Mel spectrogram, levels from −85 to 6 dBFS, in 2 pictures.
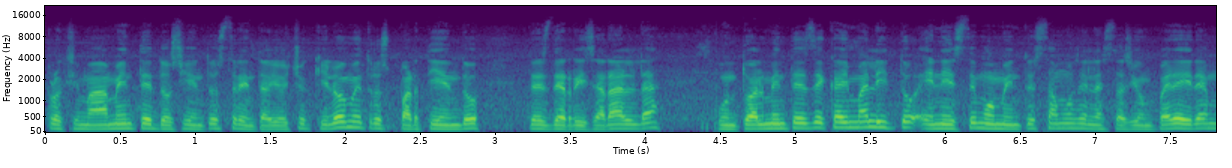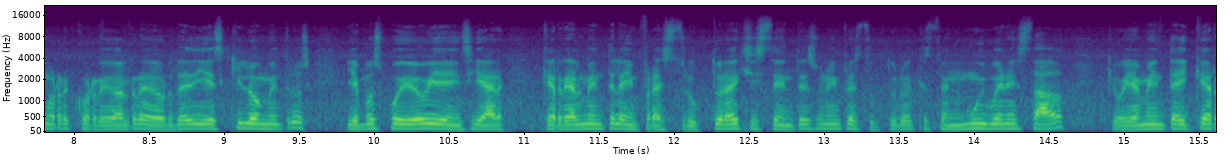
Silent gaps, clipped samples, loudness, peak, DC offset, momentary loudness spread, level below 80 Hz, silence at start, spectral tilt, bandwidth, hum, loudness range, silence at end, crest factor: none; under 0.1%; -19 LUFS; -2 dBFS; under 0.1%; 8 LU; -62 dBFS; 0 s; -6.5 dB/octave; 13 kHz; none; 3 LU; 0 s; 18 dB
